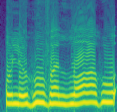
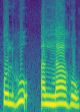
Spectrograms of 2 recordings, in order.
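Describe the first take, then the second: First: The words run together with a linking 'wal'. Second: The words are split, with no linking 'wal'. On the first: The speaker calls it right. "यहाँ पर वाव लाम ज़बर वल पढ़ा जाएगा" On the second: The speaker calls it wrong. "ये गलत प्रोनाउंसिएशन है।"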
